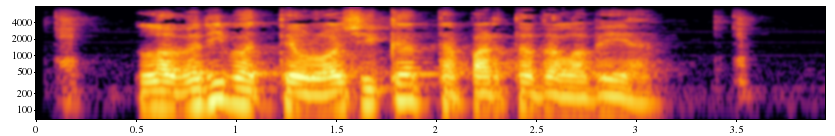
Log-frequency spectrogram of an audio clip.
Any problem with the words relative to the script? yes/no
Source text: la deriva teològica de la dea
yes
